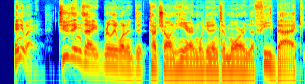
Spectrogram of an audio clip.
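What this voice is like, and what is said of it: Voice sounds sick with a cold. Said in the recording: “You probably hear my voice. I've got a little bit of a cold... you'll probably hear it in my voice throughout the recording”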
